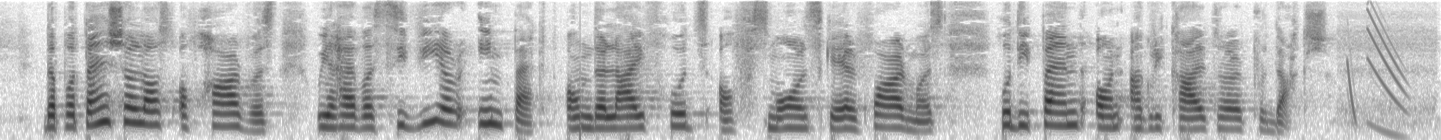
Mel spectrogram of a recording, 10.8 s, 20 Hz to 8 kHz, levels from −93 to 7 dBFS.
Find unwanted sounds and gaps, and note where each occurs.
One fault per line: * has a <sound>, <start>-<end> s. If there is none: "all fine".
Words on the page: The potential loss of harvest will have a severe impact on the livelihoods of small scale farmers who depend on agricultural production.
* has a chirp, 10.1-10.6 s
